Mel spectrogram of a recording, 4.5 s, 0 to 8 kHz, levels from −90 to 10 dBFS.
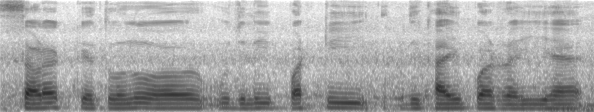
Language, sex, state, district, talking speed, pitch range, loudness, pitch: Hindi, male, Bihar, Katihar, 135 wpm, 115-125 Hz, -18 LUFS, 120 Hz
